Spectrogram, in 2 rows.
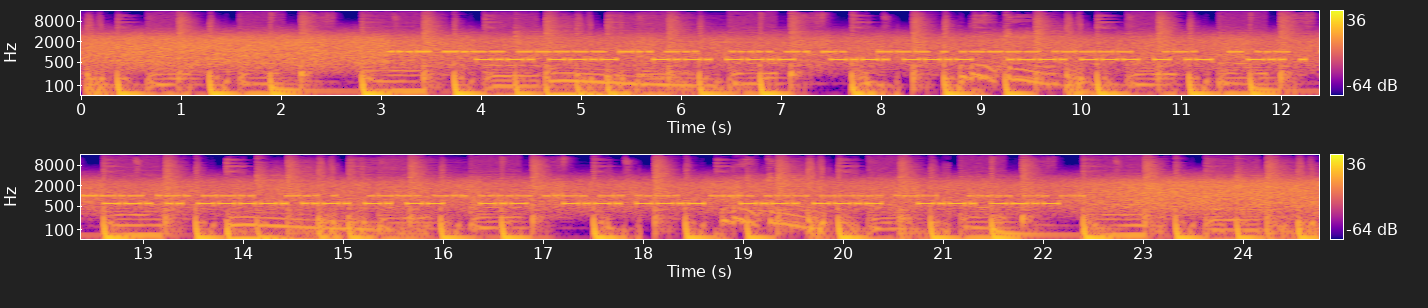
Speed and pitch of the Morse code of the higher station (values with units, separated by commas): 26 wpm, 1010 Hz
